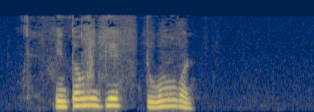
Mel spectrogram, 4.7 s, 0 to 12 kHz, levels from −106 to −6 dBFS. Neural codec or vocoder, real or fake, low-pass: none; real; 7.2 kHz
